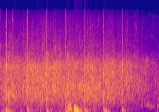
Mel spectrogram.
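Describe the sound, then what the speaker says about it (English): Audience applause at a book conversation event with Arundhati Roy and Avi Lewis: a steady wash of clapping from the crowd, with sharp, evenly spaced claps from a nearby pair of hands standing out above it, tapering off at the end. "I'll clap for that"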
